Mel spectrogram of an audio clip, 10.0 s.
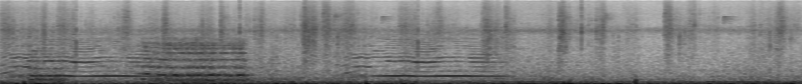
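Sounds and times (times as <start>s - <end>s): deer call: 0.0s - 3.3s
low rumble: 0.0s - 4.4s.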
